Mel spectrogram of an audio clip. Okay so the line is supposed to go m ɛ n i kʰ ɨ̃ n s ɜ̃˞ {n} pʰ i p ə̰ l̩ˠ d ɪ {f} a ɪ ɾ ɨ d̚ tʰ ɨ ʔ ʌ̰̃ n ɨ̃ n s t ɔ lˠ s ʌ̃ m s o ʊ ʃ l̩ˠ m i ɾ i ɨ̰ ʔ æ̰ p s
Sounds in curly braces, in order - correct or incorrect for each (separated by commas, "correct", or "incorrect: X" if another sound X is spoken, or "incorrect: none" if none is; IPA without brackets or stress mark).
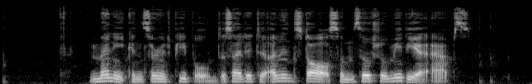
correct, incorrect: s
